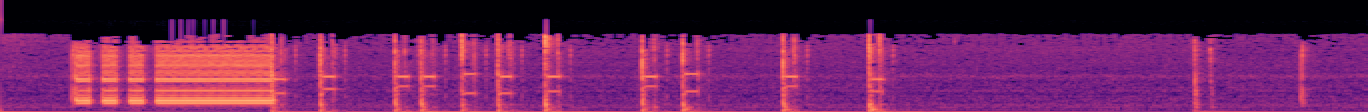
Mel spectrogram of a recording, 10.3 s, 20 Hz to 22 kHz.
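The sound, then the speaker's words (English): A touch-tone phone dials into a 575-minute MCI rechargeable prepaid phone card to check the minutes left: a short burst of tones, then a quick, uneven run of about a dozen crisp keypad beeps, clear, with no one talking. “Let's just let's fake a call here and see how many minutes are left.”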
